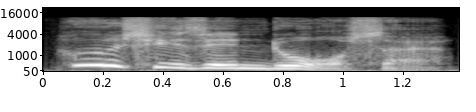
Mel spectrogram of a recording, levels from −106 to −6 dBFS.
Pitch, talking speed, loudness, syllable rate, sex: 155 Hz, 130 wpm, -13 LUFS, 4.3 syllables/s, male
